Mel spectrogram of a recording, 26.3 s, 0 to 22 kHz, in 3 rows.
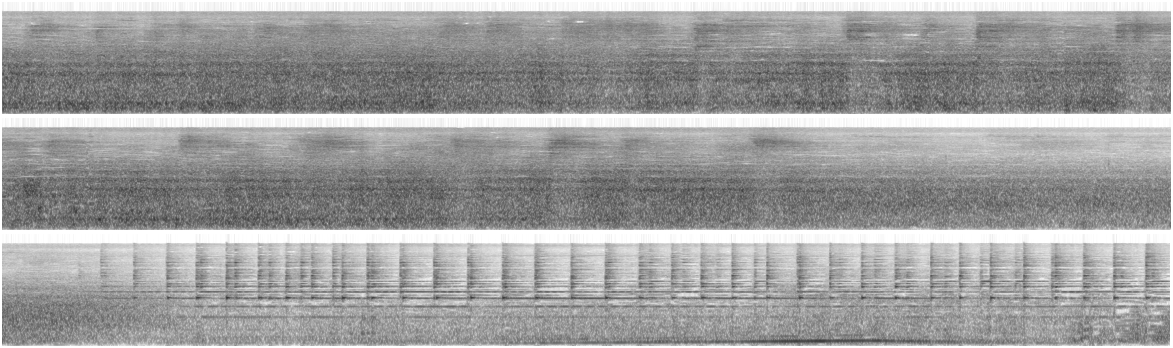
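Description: Freight cars rolling past, a steady loud rumble and rattle of wheels on rail. About 18 seconds in this gives way to a railroad grade-crossing bell ringing in fast, even strikes, with a low tone that rises and falls under it.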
